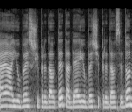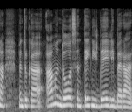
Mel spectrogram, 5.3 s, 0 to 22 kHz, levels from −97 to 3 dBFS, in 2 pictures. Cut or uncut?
uncut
